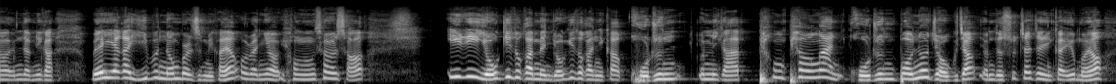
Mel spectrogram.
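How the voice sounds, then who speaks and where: A woman's voice: a little high, a little fast. A woman English teacher lecturing exam students on vocabulary, often asking the class questions and having them repeat the pronunciation. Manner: calls herself ssaem, keeps asking the class questions and drilling pronunciation.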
